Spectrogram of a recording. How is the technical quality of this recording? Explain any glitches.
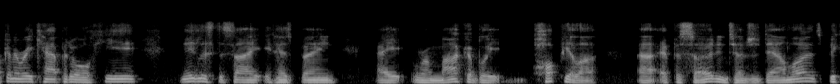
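Two faults affect the technical quality of this speech recording.

Computer activity noise runs throughout: a faint buzz, roughly 40 dB below the speech, pulsing near 500 times a second. Processor or peripheral load is modulating the audio ground.

An AMR rate drop runs from 0.60 to 4.03 s, ending just before "remarkably popular uh episode". The speech turns rough and synthetic with no gap or narrowing of the band. The network throttled the codec, which fits a fall from AMR-WB's top rate to about 8.85 kbit/s. Clarity returns once the rate recovers.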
